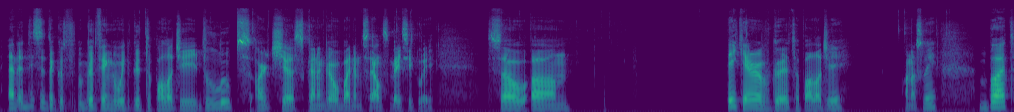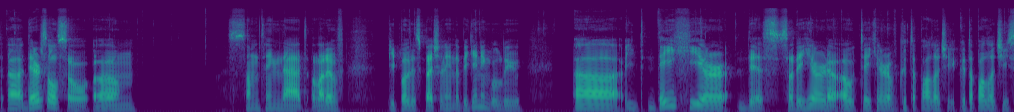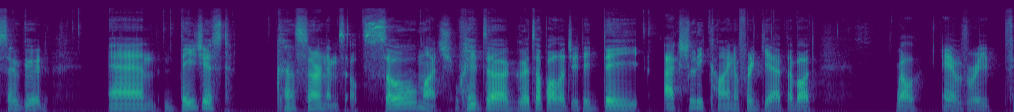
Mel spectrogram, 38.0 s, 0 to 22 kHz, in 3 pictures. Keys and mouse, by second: 3.3 middle click, 4.0 middle click, 4.7 ctrl+r, 6.4 shift+middle click, 7.5 shift+middle click, 7.8 middle click, 8.7 shift+middle click, 9.3 ctrl+r, 11.6 ctrl+r, 13.1 ctrl+z, 13.8 shift+middle click, 14.3 shift+middle click, 14.7 middle click, 16.6 middle click, 17.1 shift+middle click, 17.5 ctrl+r, 18.8 ctrl+r, 21.7 middle click, 21.9 middle click, 22.3 shift+middle click, 23.1 middle click, 23.4 ctrl+r, 25.4 shift+middle click, 25.9 ctrl+r, 27.8 shift+middle click, 28.0 middle click, 29.8 middle click, 30.9 ctrl+r, 34.2 shift+middle click, 34.6 middle click, 35.0 shift+middle click, 36.4 middle click.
